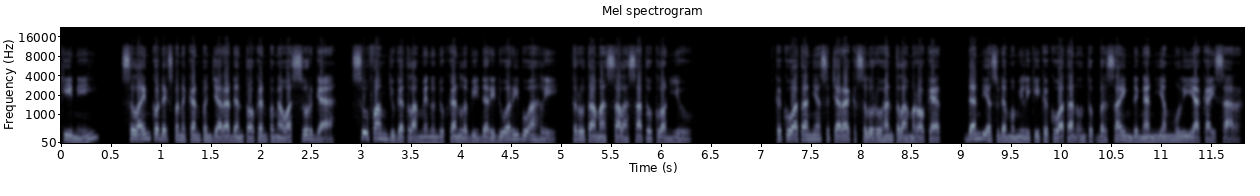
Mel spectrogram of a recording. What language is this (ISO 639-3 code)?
ind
